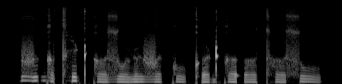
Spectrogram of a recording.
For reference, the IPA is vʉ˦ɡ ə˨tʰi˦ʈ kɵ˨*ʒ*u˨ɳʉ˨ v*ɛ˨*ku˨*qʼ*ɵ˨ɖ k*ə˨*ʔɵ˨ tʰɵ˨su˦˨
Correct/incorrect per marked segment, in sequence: incorrect, incorrect, incorrect, correct

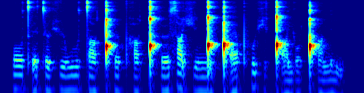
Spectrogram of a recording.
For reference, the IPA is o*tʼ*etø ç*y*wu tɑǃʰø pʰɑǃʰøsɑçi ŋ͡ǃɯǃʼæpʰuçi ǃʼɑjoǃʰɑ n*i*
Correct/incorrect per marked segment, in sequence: correct, correct, correct

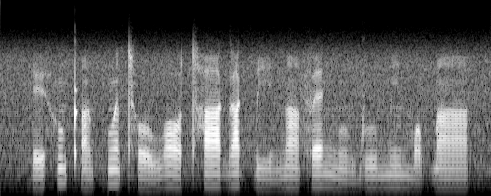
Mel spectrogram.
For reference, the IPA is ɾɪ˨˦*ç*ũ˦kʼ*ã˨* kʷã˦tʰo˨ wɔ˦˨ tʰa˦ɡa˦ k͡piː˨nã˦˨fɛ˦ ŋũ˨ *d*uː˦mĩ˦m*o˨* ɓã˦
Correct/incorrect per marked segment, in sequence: incorrect, correct, incorrect, incorrect

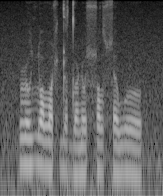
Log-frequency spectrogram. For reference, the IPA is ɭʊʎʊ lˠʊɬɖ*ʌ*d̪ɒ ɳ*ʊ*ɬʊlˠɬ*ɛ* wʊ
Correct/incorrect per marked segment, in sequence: correct, correct, incorrect

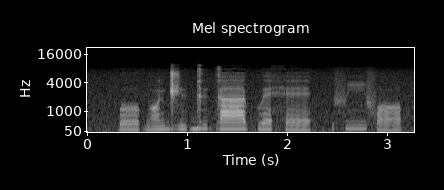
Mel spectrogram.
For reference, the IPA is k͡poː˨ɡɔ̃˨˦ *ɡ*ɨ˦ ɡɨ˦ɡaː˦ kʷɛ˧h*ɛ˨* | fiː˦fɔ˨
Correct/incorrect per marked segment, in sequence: incorrect, correct

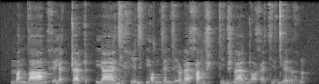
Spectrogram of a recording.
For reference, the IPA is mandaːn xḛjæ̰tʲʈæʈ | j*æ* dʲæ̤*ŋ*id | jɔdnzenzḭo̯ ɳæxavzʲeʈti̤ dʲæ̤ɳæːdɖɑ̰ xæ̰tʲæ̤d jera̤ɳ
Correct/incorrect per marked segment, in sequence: incorrect, incorrect

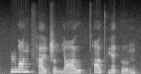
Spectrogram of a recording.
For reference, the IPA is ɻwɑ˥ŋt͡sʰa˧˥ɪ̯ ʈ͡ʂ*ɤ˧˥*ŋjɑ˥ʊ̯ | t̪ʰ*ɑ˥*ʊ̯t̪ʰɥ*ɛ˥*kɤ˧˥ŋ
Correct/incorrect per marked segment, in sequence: incorrect, incorrect, correct

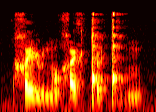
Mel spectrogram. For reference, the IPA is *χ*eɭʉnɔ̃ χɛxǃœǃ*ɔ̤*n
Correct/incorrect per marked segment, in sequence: correct, correct

